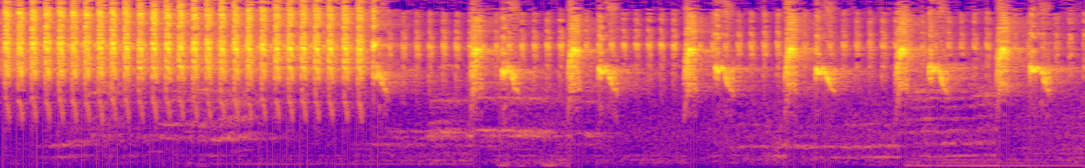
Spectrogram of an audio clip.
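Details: Long-tailed shrike; call; calling a rival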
